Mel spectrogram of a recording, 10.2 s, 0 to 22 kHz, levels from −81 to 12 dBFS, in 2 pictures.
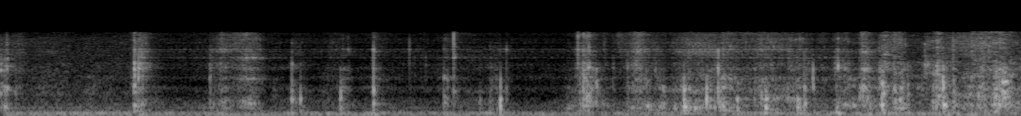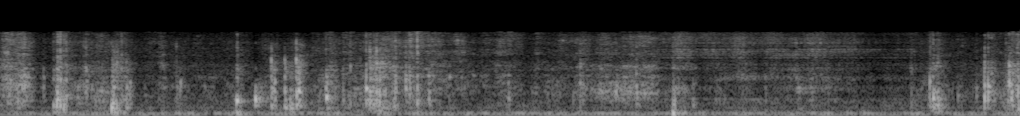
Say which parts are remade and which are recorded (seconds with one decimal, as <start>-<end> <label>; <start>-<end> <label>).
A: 0.0-0.7 recorded; 0.7-4.4 remade; 4.4-8.4 recorded; 8.4-9.7 remade; 9.7-10.2 recorded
